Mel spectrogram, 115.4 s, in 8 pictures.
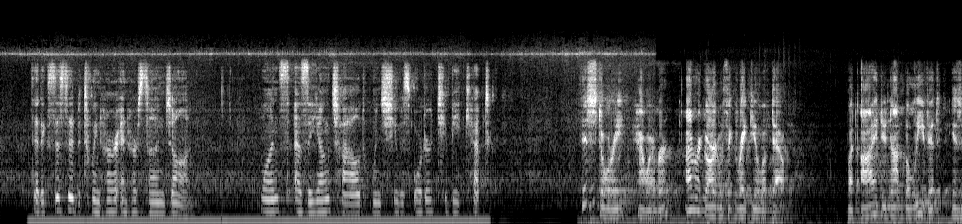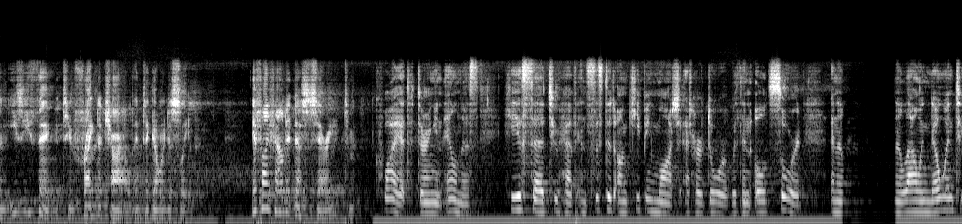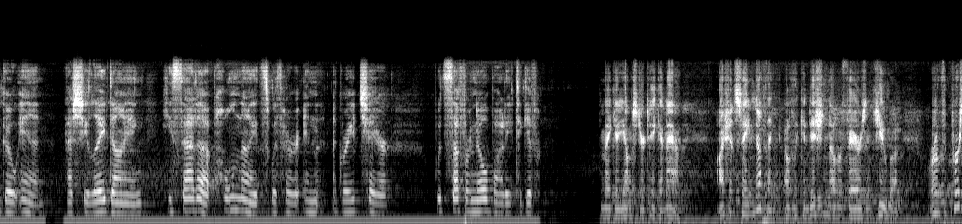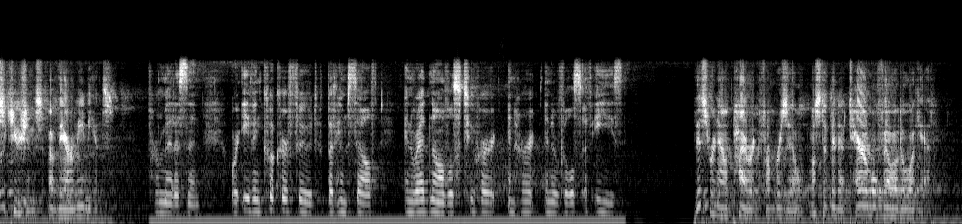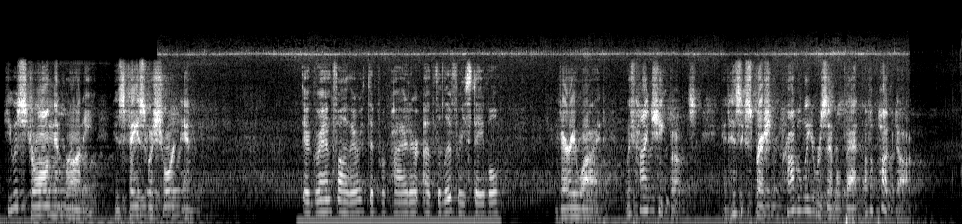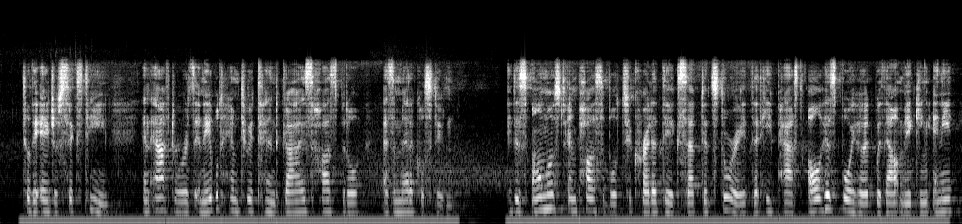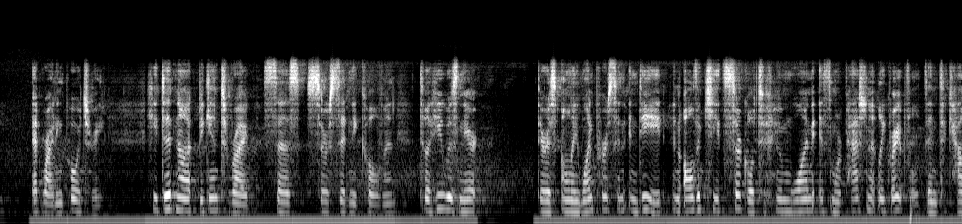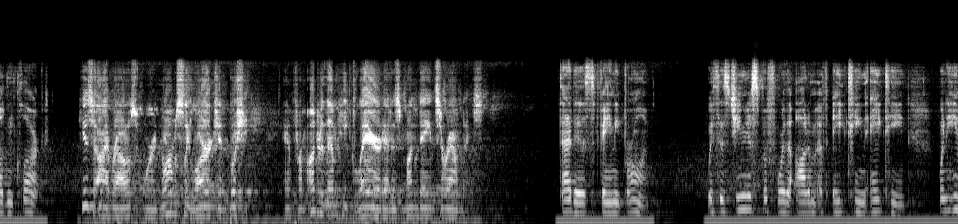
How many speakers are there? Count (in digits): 2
